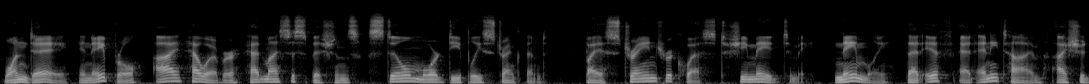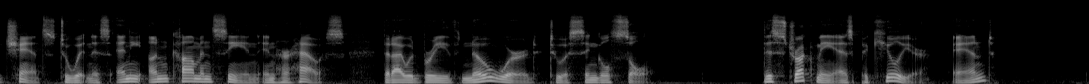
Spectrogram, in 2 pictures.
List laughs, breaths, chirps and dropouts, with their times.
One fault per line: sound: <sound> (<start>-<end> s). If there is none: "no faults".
no faults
